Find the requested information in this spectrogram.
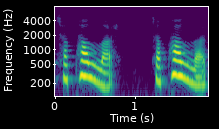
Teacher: Bir də var feil kimi, qatallar, r samiti l samitinə keçir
